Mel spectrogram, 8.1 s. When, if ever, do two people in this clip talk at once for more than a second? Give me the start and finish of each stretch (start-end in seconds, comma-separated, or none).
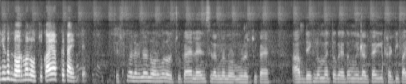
none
